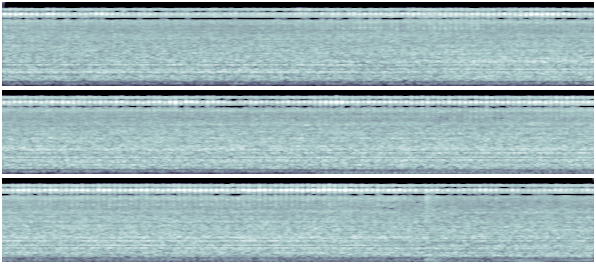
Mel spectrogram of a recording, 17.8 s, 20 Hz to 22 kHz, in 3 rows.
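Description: Vertical milling machine running steadily as its face cutter skims the gasket face of a Peugeot 206 cylinder head, a continuous machining whine with several steady tones. The head is warped from overheating, so on this pass the cutter is still not touching the edges of the surface.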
